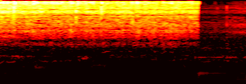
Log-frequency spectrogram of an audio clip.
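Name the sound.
sizzling curry leaf tempering added to coconut chutney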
